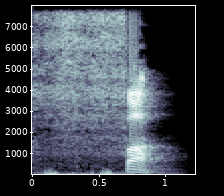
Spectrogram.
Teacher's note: ujung gigi seri atas bertemu dengan bibir bawah, fa, disertai dengan suara disertai dengan mengalirnya nafas seperti itu, fa, seperti itu.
